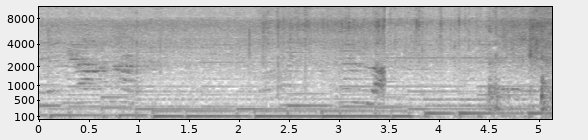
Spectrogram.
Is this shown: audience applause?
no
